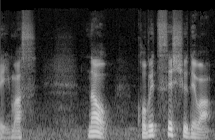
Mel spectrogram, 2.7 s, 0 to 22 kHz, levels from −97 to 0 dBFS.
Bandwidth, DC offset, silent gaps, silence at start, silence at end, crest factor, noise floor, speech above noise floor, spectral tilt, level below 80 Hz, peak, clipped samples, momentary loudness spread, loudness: 17 kHz; under 0.1%; none; 0 s; 0.05 s; 20 dB; -48 dBFS; 25 dB; -5 dB/octave; -50 dBFS; -4 dBFS; under 0.1%; 9 LU; -24 LUFS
